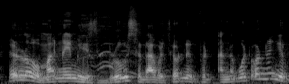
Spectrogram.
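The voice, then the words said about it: Put-on South Asian accent. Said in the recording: “we know you weren't Indian ... I was doing a very good accent ... Tell me I don't sound like I'm... Whatever, Pakistani”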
